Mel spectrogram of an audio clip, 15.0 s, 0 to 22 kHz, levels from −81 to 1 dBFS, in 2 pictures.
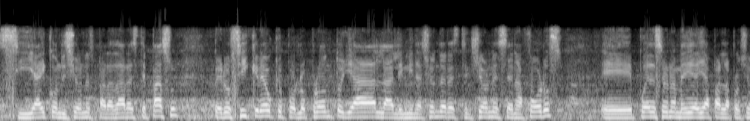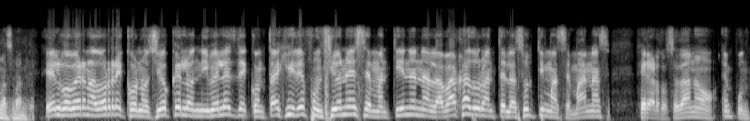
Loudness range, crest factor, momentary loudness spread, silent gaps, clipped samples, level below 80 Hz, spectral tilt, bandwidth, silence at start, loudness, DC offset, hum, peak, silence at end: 2 LU; 10 dB; 6 LU; none; under 0.1%; -44 dBFS; -4.5 dB/octave; 10 kHz; 0 s; -11 LUFS; under 0.1%; none; 0 dBFS; 0 s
